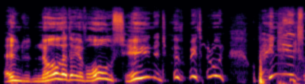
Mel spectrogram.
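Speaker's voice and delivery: high, loud pompous preacher voice; mocking grand proclamation. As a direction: ham up a triumphant debate closer. Mocking debater's grand finish.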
